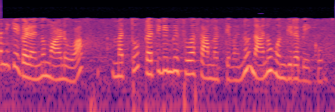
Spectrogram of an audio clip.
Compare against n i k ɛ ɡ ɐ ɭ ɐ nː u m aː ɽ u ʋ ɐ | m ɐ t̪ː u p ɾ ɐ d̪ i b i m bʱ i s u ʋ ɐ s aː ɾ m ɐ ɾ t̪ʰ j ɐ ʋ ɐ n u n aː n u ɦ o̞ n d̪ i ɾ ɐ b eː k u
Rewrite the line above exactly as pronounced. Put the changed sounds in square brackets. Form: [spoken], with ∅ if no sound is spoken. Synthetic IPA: n i k ɛ ɡ ɐ ɭ ɐ nː u m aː ɽ u ʋ ɐ | m ɐ t̪ː u p ɾ ɐ [t̪] i b i m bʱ i s u ʋ ɐ s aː [∅] m ɐ ɾ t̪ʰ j ɐ ʋ ɐ [nː] u n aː n u ɦ o̞ n d̪ i ɾ ɐ b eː k u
